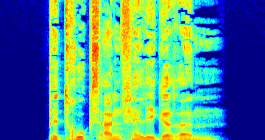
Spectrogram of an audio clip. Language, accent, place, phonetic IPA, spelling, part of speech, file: German, Germany, Berlin, [bəˈtʁuːksʔanˌfɛlɪɡəʁəm], betrugsanfälligerem, adjective, De-betrugsanfälligerem.ogg
- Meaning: strong dative masculine/neuter singular comparative degree of betrugsanfällig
